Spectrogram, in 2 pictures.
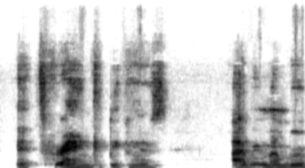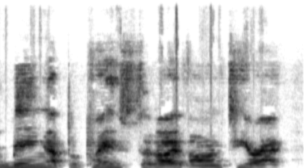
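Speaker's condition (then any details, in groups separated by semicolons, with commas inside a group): Cerebral palsy; birth oxygen deprivation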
